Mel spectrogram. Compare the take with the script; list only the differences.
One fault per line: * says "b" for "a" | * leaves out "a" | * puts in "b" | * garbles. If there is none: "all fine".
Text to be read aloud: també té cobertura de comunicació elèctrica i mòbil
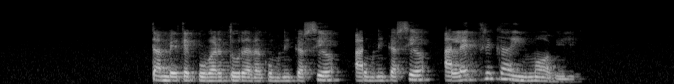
* puts in "comunicació"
